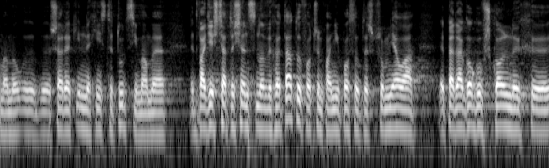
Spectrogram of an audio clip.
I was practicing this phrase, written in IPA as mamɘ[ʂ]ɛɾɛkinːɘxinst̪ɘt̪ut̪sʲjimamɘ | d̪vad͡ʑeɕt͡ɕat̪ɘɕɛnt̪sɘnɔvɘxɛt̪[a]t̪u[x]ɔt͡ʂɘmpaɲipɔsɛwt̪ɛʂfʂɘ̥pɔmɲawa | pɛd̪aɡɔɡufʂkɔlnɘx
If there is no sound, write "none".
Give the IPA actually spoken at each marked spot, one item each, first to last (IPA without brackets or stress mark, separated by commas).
ʂ, a, f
